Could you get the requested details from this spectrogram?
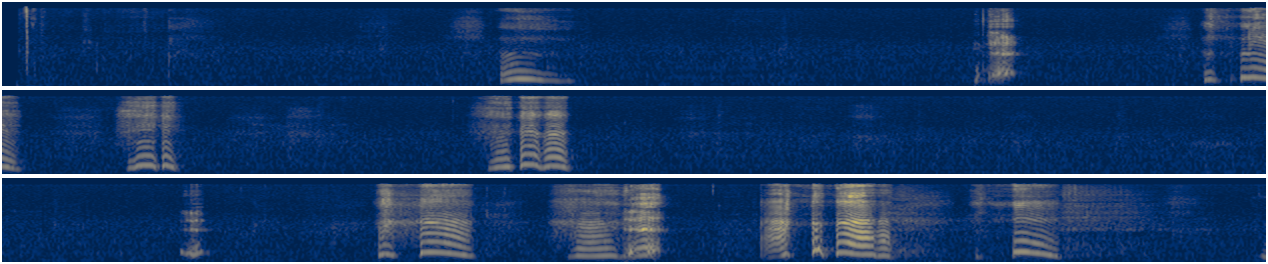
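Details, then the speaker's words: About a dozen abrupt voiced hiccups, irregularly spaced over roughly twenty seconds in a quiet room, while another person finds it funny; hiccups. "thinks it's funny that I have the hiccups. Why is that so funny?"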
